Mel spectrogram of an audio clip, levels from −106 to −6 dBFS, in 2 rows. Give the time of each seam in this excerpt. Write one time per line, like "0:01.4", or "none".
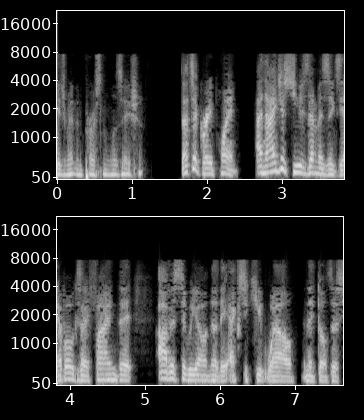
none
